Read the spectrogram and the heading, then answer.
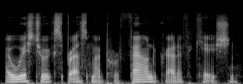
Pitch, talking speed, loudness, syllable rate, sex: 115 Hz, 170 wpm, -21 LUFS, 5.6 syllables/s, male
